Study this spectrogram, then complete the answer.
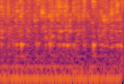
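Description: Merlot wine running steadily out of a grape press during pressing, a continuous close trickling pour of liquid with no talk.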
